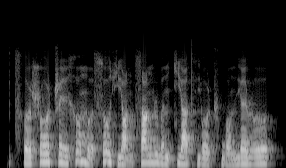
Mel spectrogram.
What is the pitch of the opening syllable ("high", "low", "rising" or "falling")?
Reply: rising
